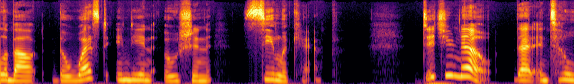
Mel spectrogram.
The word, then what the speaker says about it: coelacanth: It's spelled c o e l a c a n t h, and it's pronounced coelacanth.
